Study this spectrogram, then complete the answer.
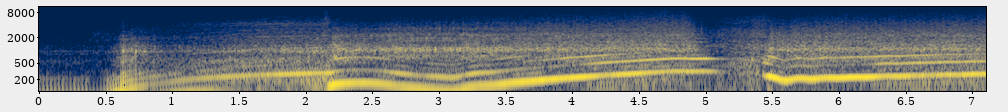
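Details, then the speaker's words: Porsche Cayman S 987, salvage rebuild with an aftermarket exhaust, driving on a wet road: the engine note climbs hard through the gears with a rising howl and dips at shifts; slight drone around 2,500 rpm, about 3,000 rpm at 70 mph; loud but healthy. "with the exhaust system on this thing absolutely howls there is a little bit of a drone around 2,500 RPM but you can easily drive around that"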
